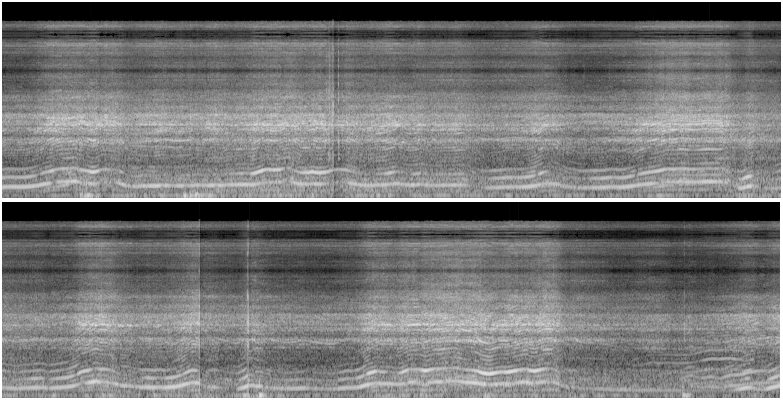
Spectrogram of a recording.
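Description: Two-stroke snowmobile engine under way, its pitch rising and falling again and again as the throttle is opened and eased, over steady wind rush.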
